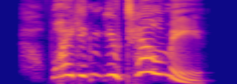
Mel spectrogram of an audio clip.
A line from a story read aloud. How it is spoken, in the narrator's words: cried Danny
